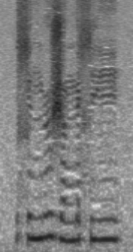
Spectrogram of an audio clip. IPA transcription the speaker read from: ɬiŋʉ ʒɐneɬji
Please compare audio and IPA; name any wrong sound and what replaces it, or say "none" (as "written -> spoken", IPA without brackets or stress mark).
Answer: n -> ŋ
